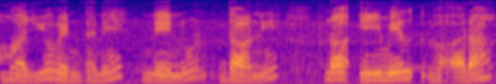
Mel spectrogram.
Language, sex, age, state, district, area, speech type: Telugu, female, 30-45, Andhra Pradesh, Kurnool, rural, spontaneous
